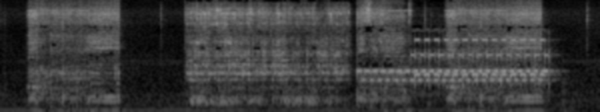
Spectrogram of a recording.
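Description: A toilet flushing, chopped up in an edit: a short rush of water, then a longer one about two seconds in. Then a trilling electronic tone like a telephone ring plays over it for about two seconds and cuts off.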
